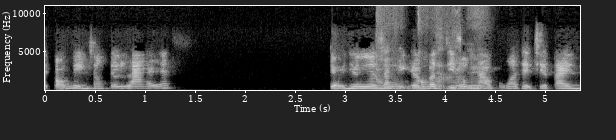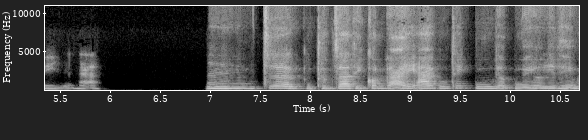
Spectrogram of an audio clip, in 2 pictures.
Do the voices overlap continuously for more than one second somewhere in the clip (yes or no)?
yes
